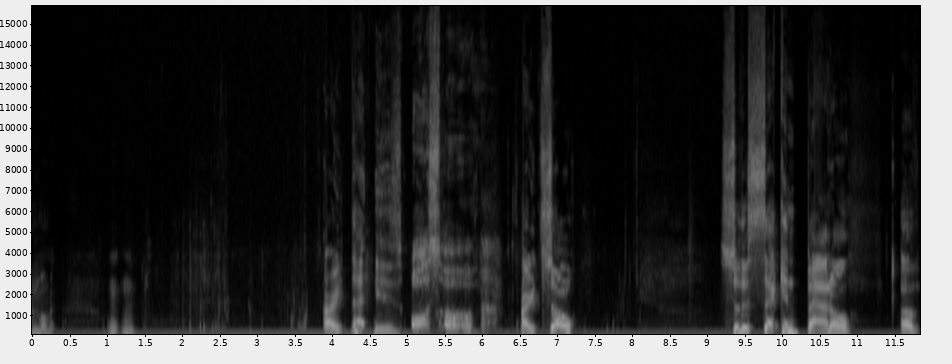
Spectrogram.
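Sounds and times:
speech: 0.0s - 1.6s, 3.9s - 7.3s, 9.2s - 11.0s, 11.6s - 11.8s
low electrical hum: 0.0s - 11.8s
slurping sips of hot coffee: 1.5s - 2.7s, 3.4s - 3.8s.

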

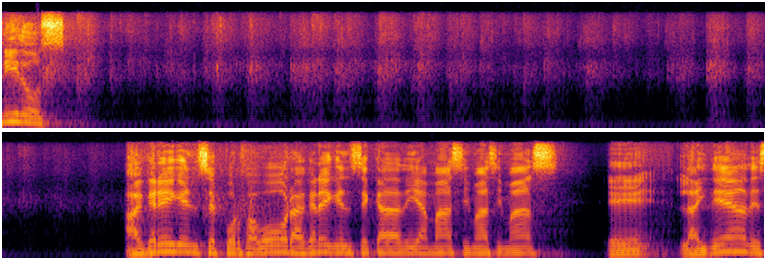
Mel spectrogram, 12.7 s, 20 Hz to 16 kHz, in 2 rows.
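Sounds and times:
speech: 0.0s - 0.7s, 7.4s - 12.7s
small group applauding: 0.0s - 7.8s.

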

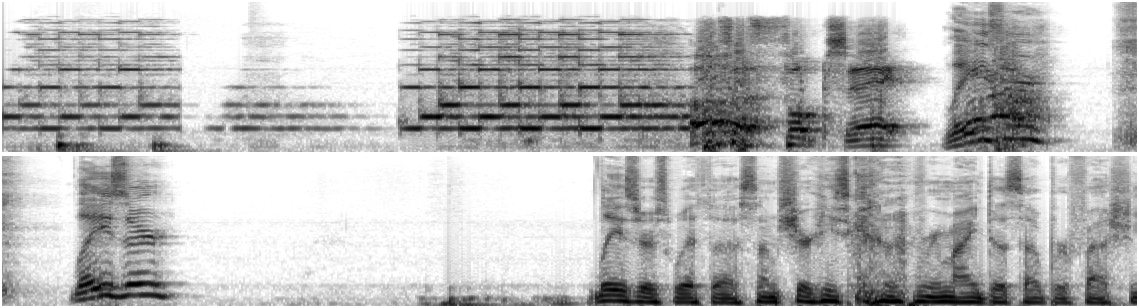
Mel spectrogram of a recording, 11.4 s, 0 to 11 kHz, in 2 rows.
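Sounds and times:
loud electronic phone ringtone melody: 0.0s - 3.7s
speech: 3.6s - 5.3s, 6.0s - 6.6s, 8.6s - 11.3s.

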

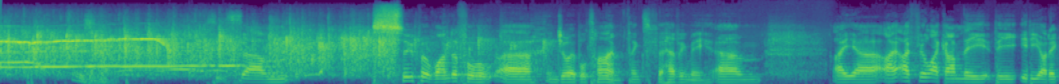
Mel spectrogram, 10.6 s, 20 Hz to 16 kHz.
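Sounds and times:
long high whistles: 0.0s - 2.6s
person cheering: 0.0s - 3.0s
audience applauding: 0.0s - 5.9s
speech: 2.4s - 3.1s, 3.7s - 10.5s.

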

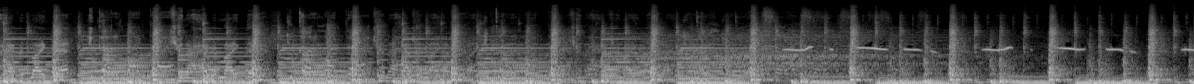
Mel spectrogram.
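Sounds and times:
loud steady music track with punchy drums and heavy bass: 0.0s - 11.9s
speech: 0.4s - 0.8s
bright whistled melody: 6.8s - 11.9s.

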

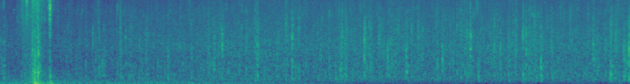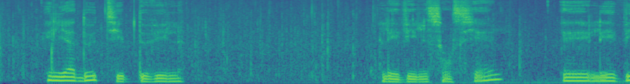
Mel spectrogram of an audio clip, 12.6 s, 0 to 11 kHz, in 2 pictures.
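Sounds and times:
rain pattering on a hard surface: 0.0s - 12.5s
speech: 6.8s - 8.2s, 10.1s - 12.5s.

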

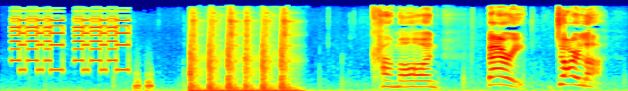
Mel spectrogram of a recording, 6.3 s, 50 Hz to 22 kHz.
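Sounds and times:
short electronic beeping tune of a door code lock: 0.1s - 1.5s
knocking on a door: 1.9s - 3.1s
speech: 3.8s - 6.1s.

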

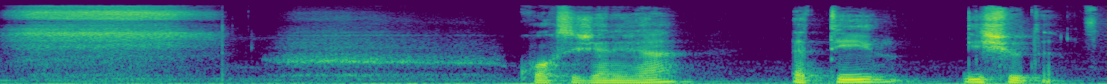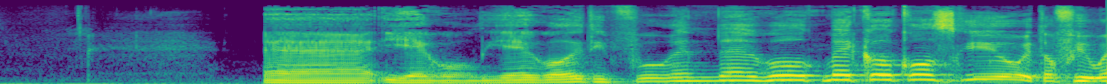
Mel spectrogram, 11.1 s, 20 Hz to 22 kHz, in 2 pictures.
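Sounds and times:
deep breath taken before a shot: 0.0s - 2.6s, 5.6s - 6.8s
speech: 2.6s - 5.4s, 6.9s - 11.0s.

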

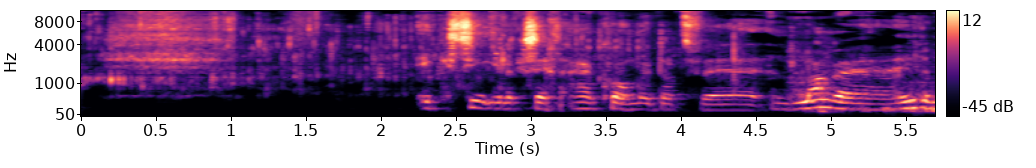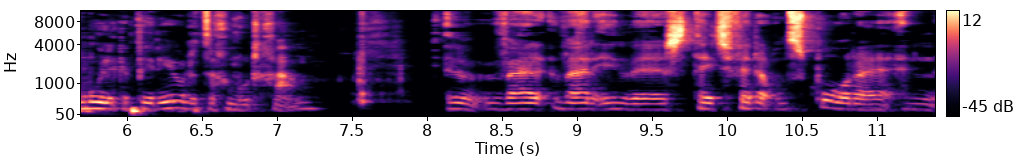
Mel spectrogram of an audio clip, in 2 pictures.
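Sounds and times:
tea pouring into a cup: 0.0s - 5.8s
speech: 2.2s - 7.4s, 8.1s - 11.3s.

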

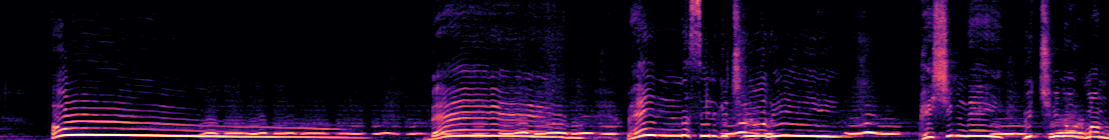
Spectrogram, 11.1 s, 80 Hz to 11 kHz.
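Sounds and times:
wolf howling: 0.7s - 6.2s
speech: 4.3s - 4.5s, 6.3s - 11.0s.

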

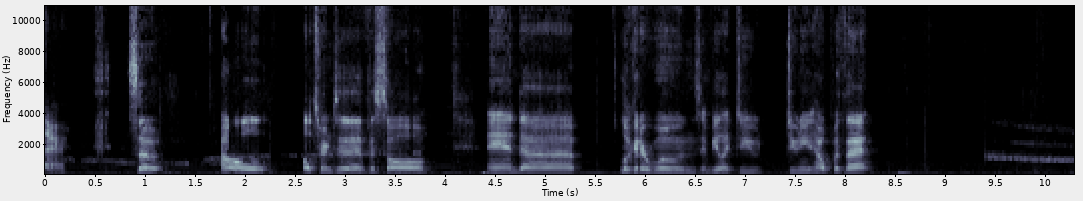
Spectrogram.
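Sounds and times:
emergency vehicle siren wailing: 0.0s - 3.8s, 9.3s - 10.2s
speech: 0.0s - 8.4s
low rumbling background: 0.0s - 9.4s.

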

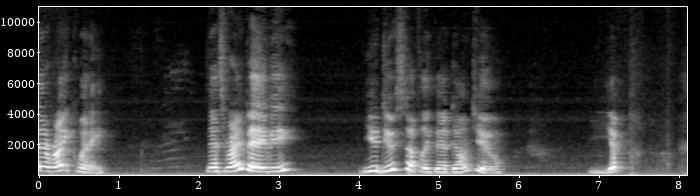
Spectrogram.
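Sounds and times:
steady low hum: 0.0s - 8.0s
speech: 0.2s - 0.9s, 2.1s - 3.3s, 4.0s - 5.9s, 6.9s - 7.4s
female cat meowing softly in reply: 1.4s - 2.0s.

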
